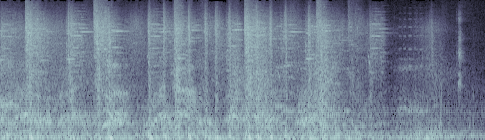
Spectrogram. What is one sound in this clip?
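Magic blasts crackle and boom in a fast fight.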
